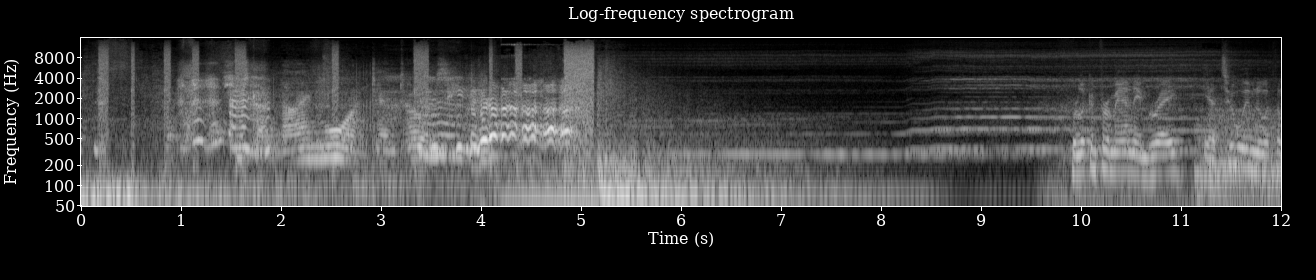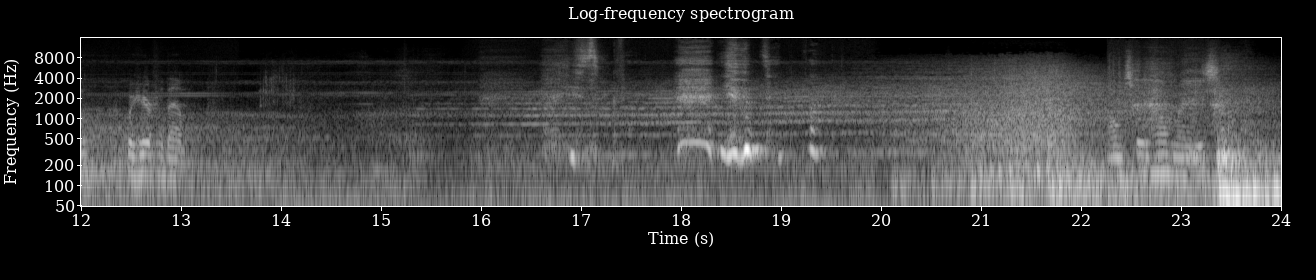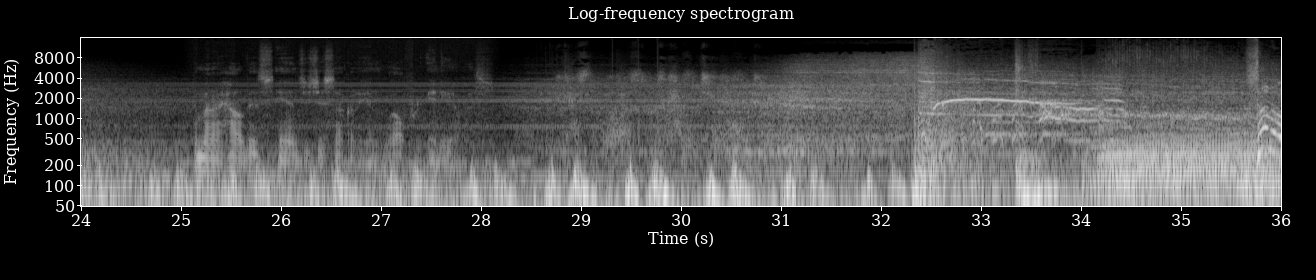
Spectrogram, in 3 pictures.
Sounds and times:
Speech: 1.4s - 3.9s, 22.3s - 23.6s, 25.1s - 30.4s, 35.6s - 36.0s.

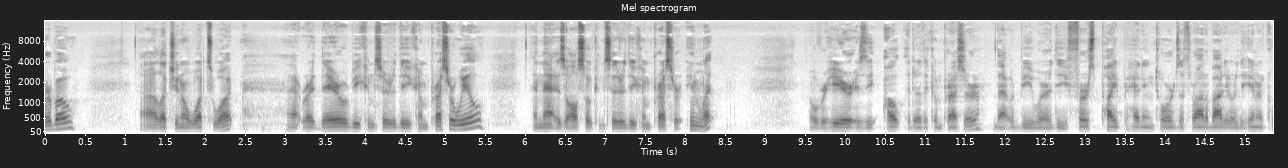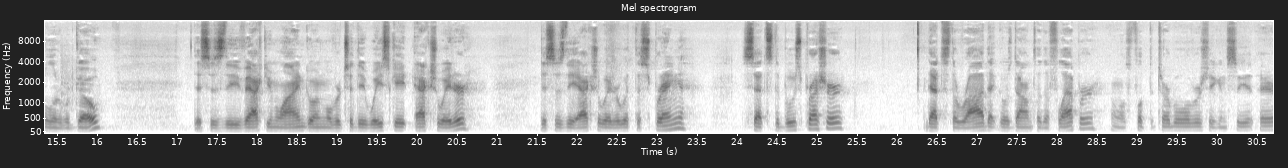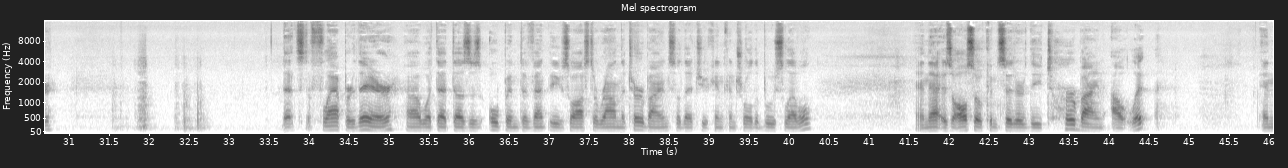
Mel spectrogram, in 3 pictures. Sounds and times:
Speech: 0.0s - 0.4s, 1.2s - 2.4s, 3.0s - 8.4s, 9.5s - 16.1s, 17.2s - 20.8s, 21.5s - 23.5s, 24.1s - 25.4s, 26.3s - 30.9s, 33.6s - 40.3s, 41.6s - 44.7s.

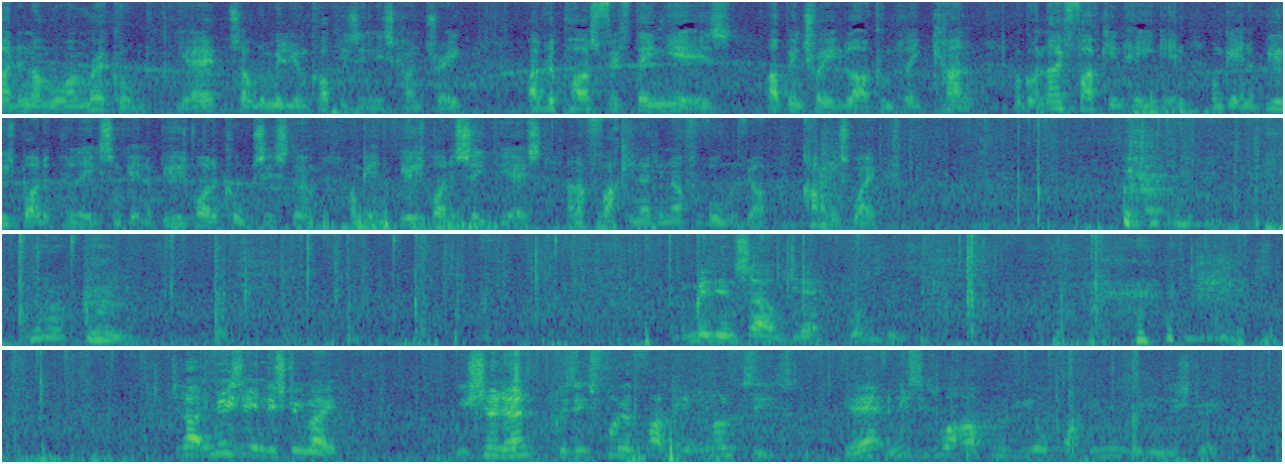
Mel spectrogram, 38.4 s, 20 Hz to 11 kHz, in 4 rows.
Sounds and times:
Speech: 0.0s - 16.2s, 24.3s - 26.1s, 30.1s - 31.4s, 32.2s - 38.0s.

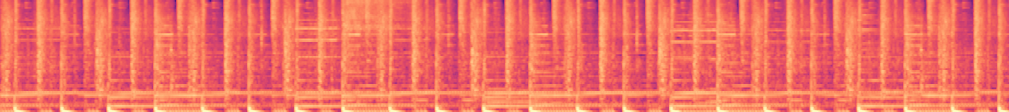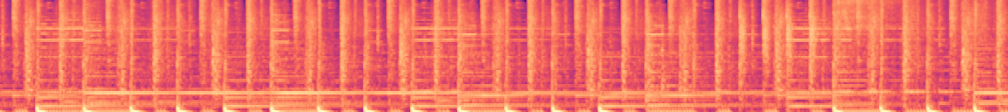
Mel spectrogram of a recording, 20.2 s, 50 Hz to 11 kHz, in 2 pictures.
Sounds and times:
Music: 0.0s - 20.1s.

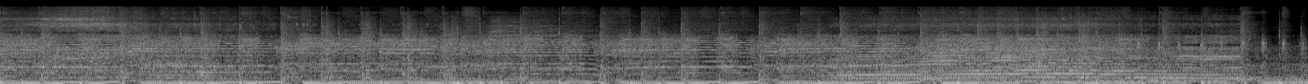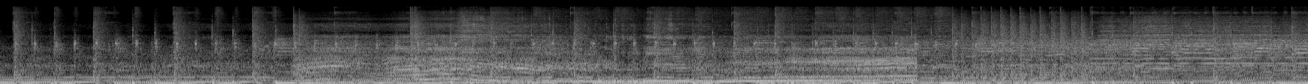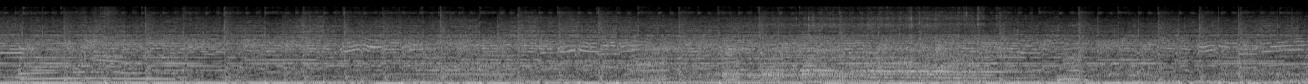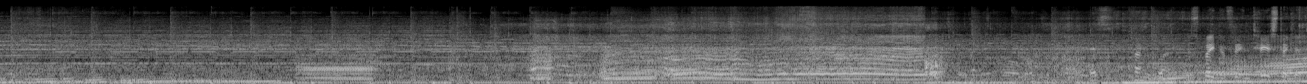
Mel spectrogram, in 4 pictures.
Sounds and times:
Music: 0.0s - 52.3s
Race car, auto racing: 0.0s - 52.3s
Skidding: 0.0s - 52.3s.

